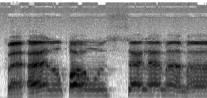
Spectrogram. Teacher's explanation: Ma 2 kali. Ma yang pertama 1 harakat. Ma yang kedua 2 harakat.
